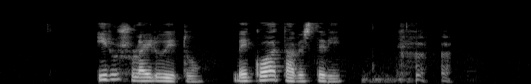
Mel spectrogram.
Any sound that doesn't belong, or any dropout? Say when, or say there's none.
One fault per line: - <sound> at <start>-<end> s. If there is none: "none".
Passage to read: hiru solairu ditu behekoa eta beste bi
- laugh at 3.6-4.5 s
